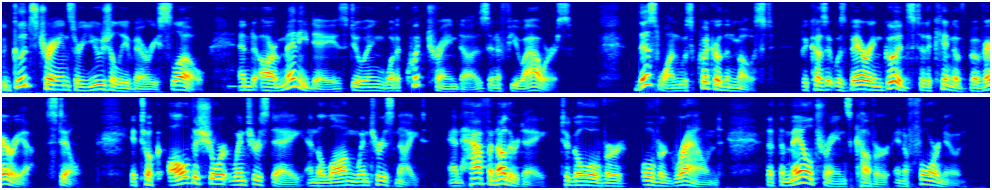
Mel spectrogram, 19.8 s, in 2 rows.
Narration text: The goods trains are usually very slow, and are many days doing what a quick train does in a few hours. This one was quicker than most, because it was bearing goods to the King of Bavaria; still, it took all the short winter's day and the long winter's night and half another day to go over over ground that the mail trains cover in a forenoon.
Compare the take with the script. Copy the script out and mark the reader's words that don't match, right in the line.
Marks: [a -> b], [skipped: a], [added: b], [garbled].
The goods trains are usually very slow, and are many days doing what a quick train does in a few hours. This one was quicker than most, because it was bearing goods to the King of Bavaria; still, it took all the short winter's day and the long winter's night and half another day to go over over ground that the mail trains cover in a forenoon.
